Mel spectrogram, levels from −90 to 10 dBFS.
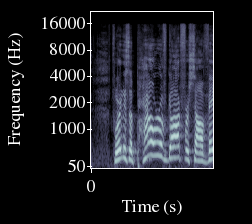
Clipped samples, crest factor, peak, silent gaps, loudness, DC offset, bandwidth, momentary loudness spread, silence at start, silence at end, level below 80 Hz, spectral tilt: under 0.1%; 12 dB; -2 dBFS; none; -15 LUFS; under 0.1%; 16 kHz; 5 LU; 0.45 s; 0 s; -52 dBFS; -5 dB/octave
